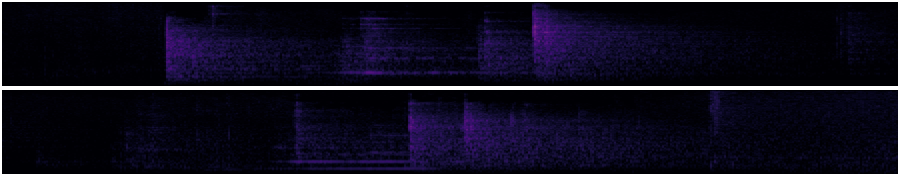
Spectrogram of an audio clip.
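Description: A metal gate clanks and rings with echo.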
